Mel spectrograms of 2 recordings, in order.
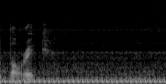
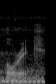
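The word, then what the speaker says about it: Borwick: because i've been through boric or baltic now i'm from the south of england and we say things that's about b-o-r-w-i-c-k or similar as boric that's how i'm not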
